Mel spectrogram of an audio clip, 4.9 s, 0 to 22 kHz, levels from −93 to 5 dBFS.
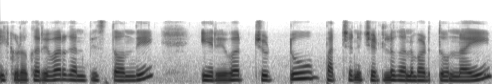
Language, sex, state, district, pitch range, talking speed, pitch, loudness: Telugu, female, Andhra Pradesh, Chittoor, 190-225 Hz, 135 wpm, 200 Hz, -13 LUFS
